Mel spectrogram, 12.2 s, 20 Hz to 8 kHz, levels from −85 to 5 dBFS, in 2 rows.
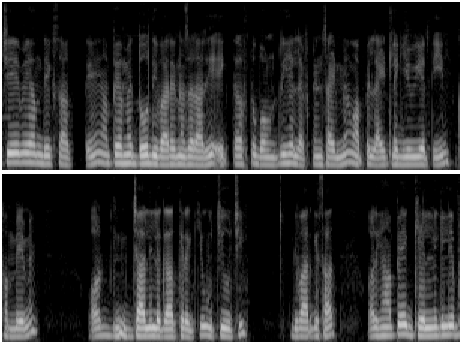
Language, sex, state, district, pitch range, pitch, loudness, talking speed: Hindi, male, Uttar Pradesh, Etah, 135-155 Hz, 140 Hz, -25 LUFS, 250 wpm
